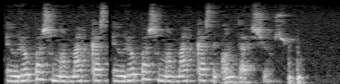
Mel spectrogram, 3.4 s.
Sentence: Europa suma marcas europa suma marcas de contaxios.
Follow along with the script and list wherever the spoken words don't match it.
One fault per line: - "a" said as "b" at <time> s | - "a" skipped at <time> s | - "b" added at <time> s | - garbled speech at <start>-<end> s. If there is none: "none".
none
